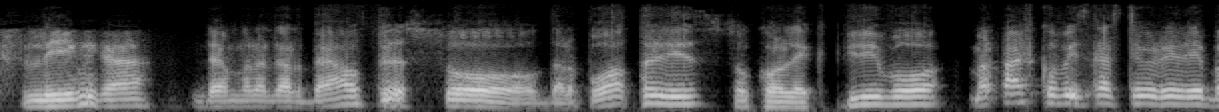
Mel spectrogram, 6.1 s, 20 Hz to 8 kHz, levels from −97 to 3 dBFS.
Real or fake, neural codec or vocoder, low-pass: fake; codec, 16 kHz in and 24 kHz out, 0.4 kbps, LongCat-Audio-Codec, fine tuned four codebook decoder; 7.2 kHz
